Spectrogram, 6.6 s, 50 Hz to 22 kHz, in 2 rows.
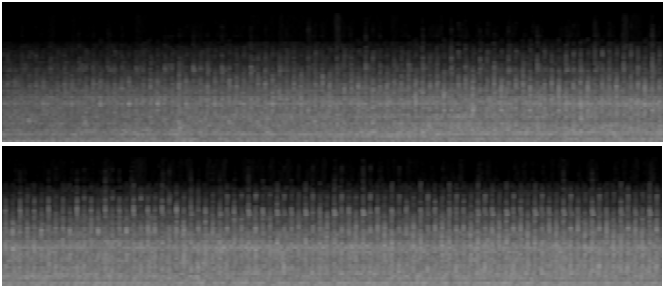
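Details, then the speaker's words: Steady, even idle with a regular pulse and no stumble, from a Mk4 Jetta 1.8T after new ECS stage-one ignition coils and spark plugs, with misfire codes cleared. Before the fix, idle dipped from around 900 rpm. "but here it is guys it's running so nice it's idling perfectly"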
